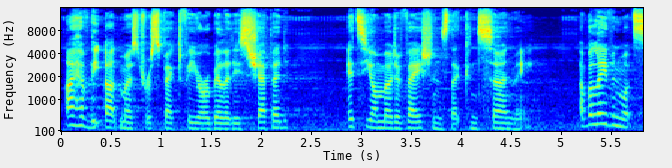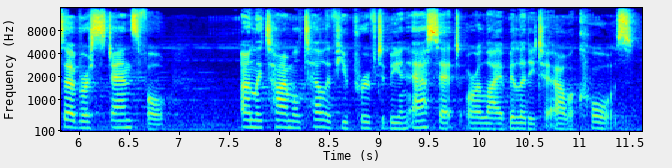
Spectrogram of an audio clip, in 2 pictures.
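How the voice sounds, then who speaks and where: An actress playing a confident, critical covert operative in a video game, speaking in an aloof, self-assured way. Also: female voice, fairly low pitch, fairly quick, natural voice. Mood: cool, wary. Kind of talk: video game cutscene acting. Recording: clear ambient noise behind.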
